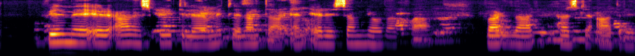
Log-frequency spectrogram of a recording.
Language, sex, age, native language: Icelandic, female, 50-59, Icelandic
